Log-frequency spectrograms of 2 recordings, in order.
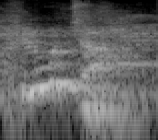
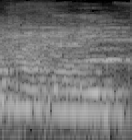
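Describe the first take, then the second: First: It starts with 'fyoo' and has a ch sound. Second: It starts with 'fa' and has a plain t sound. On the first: The speaker calls it right. "যখন IPA জানবো তখন বলবো ফিউচার" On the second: The speaker calls it wrong. "ফুটুরি না ফাটারি"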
